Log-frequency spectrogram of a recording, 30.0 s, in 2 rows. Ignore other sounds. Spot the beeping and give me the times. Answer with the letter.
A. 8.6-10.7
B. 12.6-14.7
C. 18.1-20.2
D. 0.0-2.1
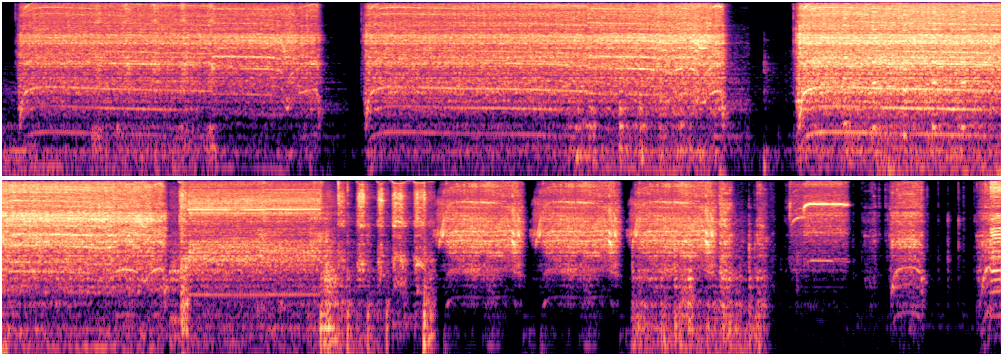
B.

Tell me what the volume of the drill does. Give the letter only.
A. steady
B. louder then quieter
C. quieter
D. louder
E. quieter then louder
B.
